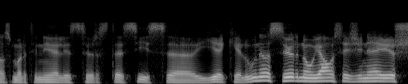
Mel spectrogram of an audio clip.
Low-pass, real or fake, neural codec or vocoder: 7.2 kHz; fake; codec, 16 kHz in and 24 kHz out, 0.9 kbps, LongCat-Audio-Codec, fine tuned four codebook decoder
